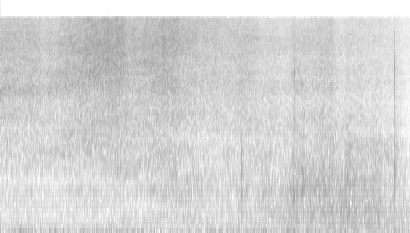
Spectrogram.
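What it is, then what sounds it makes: Cardboard shipping box. Long acrylic nails on both hands tap and scratch the lid of a large, hollow, brown printed corrugated cardboard shipping box. A steady, soft, hissing rub of scratching runs throughout, with a few light taps near the end and a final brighter click.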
